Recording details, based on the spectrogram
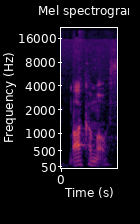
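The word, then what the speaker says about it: מקומות: What's the next syllable? Co. Actually, no, it's it's com. No, it's that's right. Mcom o. Yeah, that's how it is. Makamoth. So that's the the word divided into syllables there. Now the tonic syllable, the accented syllable is the oath, the last one.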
